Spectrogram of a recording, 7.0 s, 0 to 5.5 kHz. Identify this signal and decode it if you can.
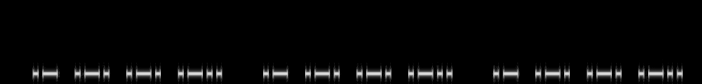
Morse code, heard as a keyed tone, about 25 wpm, 700 Hz. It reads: ARRL ARRL ARRL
